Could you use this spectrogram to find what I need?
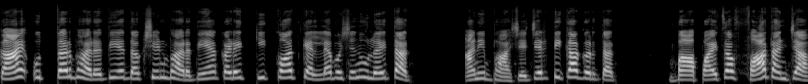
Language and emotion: Goan Konkani, angry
